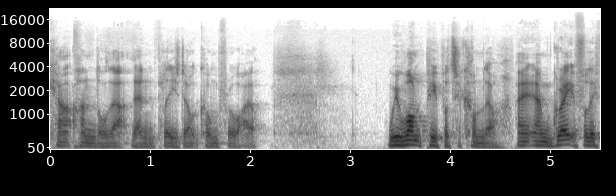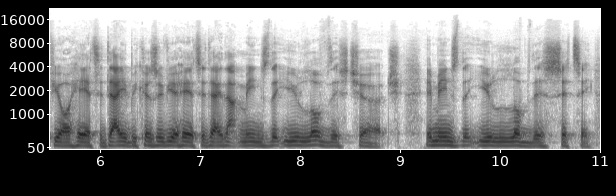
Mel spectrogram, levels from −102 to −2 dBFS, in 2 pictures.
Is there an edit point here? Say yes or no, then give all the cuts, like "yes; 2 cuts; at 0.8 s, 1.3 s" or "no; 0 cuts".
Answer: yes; 1 cut; at 4.6 s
